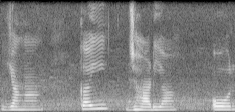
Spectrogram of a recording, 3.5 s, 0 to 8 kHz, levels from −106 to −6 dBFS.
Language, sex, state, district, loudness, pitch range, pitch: Hindi, female, Haryana, Jhajjar, -18 LUFS, 205-240 Hz, 210 Hz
